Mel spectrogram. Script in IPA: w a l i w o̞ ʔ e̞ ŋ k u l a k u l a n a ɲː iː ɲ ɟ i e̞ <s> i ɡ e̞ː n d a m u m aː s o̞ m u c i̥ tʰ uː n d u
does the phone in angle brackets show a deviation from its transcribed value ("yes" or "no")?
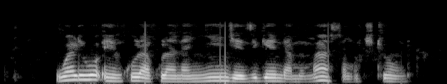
yes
